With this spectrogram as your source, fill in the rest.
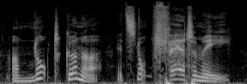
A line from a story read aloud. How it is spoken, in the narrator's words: Finally JC said softly and through gritted teeth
